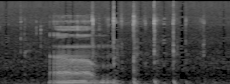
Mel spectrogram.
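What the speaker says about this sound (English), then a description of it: "So for example, when I type here" Keys on a computer keyboard tapped in a short, uneven burst of clicks, close and moderately loud, entering a name into a search field after a brief voiced sound.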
